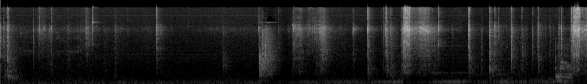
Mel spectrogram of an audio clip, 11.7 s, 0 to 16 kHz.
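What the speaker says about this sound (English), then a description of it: "Now we're going to take and remove the 4 retaining bolts off the top of this AC compressor." A wrench works the retaining bolts off an AC compressor atop a GM Vortec 5.7 350 engine, giving rapid ratcheting clicks in bursts with metallic clanks, and someone talks over parts of it.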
